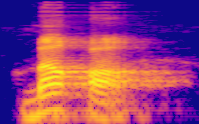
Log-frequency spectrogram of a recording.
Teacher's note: Sifatnya tidak mengeluarkan nafas, jahar. Kemudian syiddah yaitu ditekan.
